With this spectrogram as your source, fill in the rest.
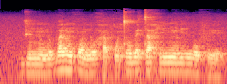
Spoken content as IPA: d͡ʒ ũ˨ n ũ˨ n o˨˦ b a˦ l ũ˦ f ɔ˦˨ n o˧ h a˨ f ɔ̃˨˦ t o˦ w ɛ˦ t a˦ h i˦ n ĩ˦ l i˦ w o˧ f e˨

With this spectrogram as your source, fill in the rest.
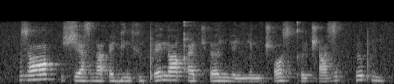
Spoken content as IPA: z ɒ | ɕ ɛ z ðˤ i ʔ e ɡʲ ə n xʲ u pʼ ɛ n ɒ qʼ e t͡ʃʼ ɜ ɲ ɛ ɲ ɛ n t͡ʃʼ ɔ z kʼ ə t͡ʃʼ ɑ z | ə pʼ i

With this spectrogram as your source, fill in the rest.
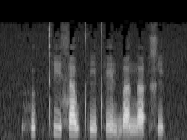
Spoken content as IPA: h u˦ k̚ t̪ʰ i˥˧ s a˦ w t̪ʰ ĩ˧ t̪ʰ ẽ˥˧ b w a˧ n̪ a˨ ʔ ɕ ĩ˨ t̚

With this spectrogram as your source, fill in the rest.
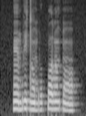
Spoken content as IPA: ɛ̃˧ b e˧ d ɔ̃˨ b o˨ k͡p ɔ˧ l ɔ̃˧ k͡p ɔ̃˨

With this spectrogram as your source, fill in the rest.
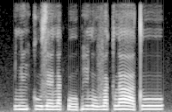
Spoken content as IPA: l ĩ˧ k u˧ z ɛ˧ l a˧ k͡p oː˨ ɓ i˦ l o˧ v a˦ k l aː˦˨ t oː˦

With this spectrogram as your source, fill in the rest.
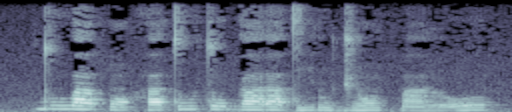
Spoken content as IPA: d u˦ w a˦ f ɔ̃˧ h a˧ t u˦ t o˦ ɡ a˦ ɾ a˦˨ t i˧ ɾ u˨ d͡ʒ ɔ̃˧ k͡p ã˨ l o˨˦

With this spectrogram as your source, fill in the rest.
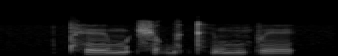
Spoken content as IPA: tʰ e˨ ɪ̯ m ɪ˦ ʔ ʃ ɔ̰˦˨ ɡ ɛ˦ ʔ kʰ ḭ˦˨ m ũ˦ p e˨

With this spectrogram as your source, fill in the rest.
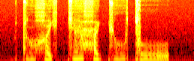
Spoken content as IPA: t o̤ χ ɛ ç c ɛ̤ ħ i c o̤ ǀ u

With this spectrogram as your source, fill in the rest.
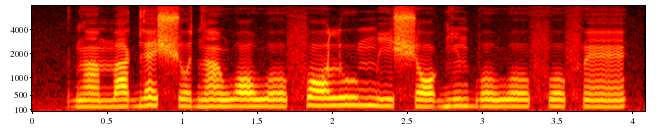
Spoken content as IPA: ɡ ã˨ m a˨˦ ɡ ɛ˦ ʃ o˧ d ã˧ w ɔ˧ w o˧ f ɔ˦ l u˦ m i˧ ʃ ɔ˧ ɡ ĩ˦ b o˦ w o˦ f o˦ f ɛ̃˦

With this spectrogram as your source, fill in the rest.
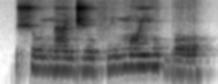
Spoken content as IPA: ʃ u˧ n ã˧ d͡ʒ u˨ f i˨˦ m ɔ̃˦ j u˦˨ b o˨

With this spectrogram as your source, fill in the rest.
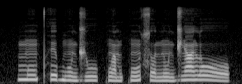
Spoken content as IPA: m ũ˦ pʰ ɪ˦ b ũ˨ d͡ʒ uː˨ kʷ ã˨ m kʷ ũ˨˦ s ʊ˨ n ũ˨ d͡ʒ ã˦ l oː˦˨

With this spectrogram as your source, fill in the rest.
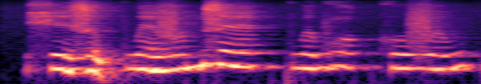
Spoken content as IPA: x e˧˩ z ə̰˧˨ w k w ɛ˧˩ v ə˨˦ m z ɛ˧ | k w ə˨˦ w ɣ ɔ˨˩ k̚ x o˧ v ə˨˦ w

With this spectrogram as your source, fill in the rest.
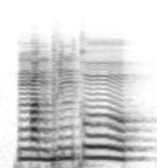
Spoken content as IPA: ŋ a˧ n b i˦˥ n k ɤː˥˩

